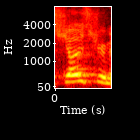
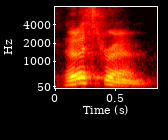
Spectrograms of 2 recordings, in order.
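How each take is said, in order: First: The name begins with an S-like sound. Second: The name begins with an H sound. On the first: The speaker calls it wrong. "it's just been Sjostrom for so long" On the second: The speaker calls it right. "I'm pretty sure it's Hurstrom"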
